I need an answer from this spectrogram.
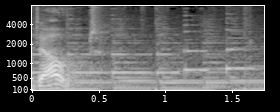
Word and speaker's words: doubt: a as in bread B as in doubt C as in muscle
